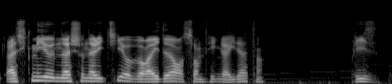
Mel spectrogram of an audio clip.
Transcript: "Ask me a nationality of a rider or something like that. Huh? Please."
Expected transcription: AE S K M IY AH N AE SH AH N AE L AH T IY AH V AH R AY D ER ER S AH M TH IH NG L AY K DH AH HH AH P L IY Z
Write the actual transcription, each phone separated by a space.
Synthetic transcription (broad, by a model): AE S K M IY AH N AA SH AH N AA L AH T IY AH V AH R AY D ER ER S AH M TH IH NG L AY K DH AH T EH P L IY Z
